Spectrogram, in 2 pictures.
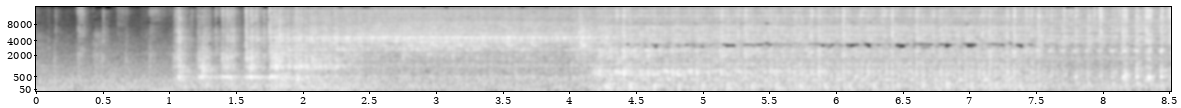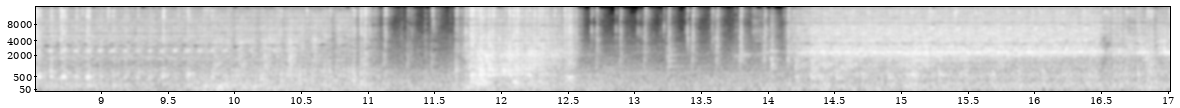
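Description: A metal-working machine whirs steadily, with metal scraping against metal.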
